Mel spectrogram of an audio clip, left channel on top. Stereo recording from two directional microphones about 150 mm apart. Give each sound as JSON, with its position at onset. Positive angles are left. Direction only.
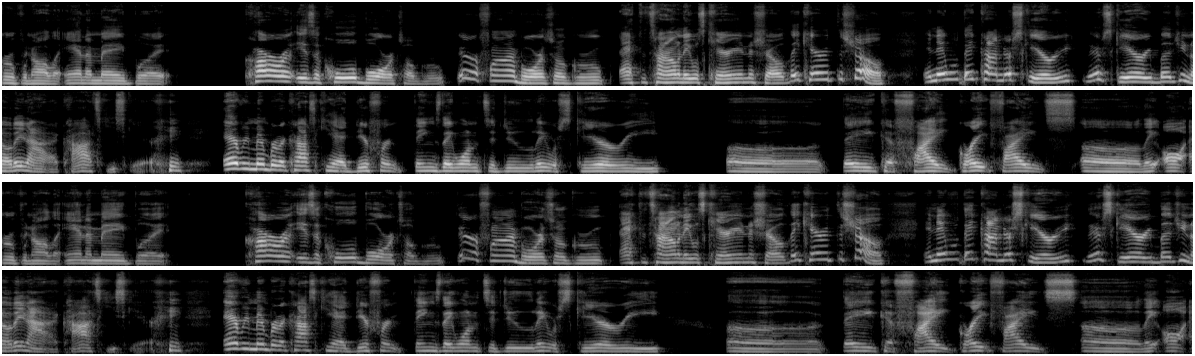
{"t": 0.0, "sound": "a child's voice", "side_deg": 35}
{"t": 19.1, "sound": "a child's voice", "side_deg": 35}
{"t": 19.7, "sound": "speech", "side_deg": 10}
{"t": 20.0, "sound": "speech", "side_deg": 45}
